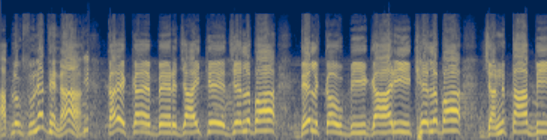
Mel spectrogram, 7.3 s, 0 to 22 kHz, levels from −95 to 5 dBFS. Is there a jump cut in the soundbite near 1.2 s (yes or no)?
yes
